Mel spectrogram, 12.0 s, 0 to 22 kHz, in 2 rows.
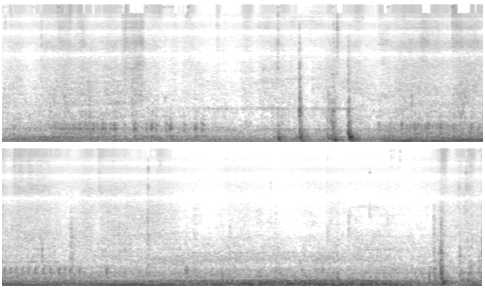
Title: SEAT Ateca - Knocking noise 30/08/2019 Part 2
